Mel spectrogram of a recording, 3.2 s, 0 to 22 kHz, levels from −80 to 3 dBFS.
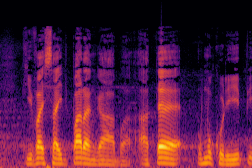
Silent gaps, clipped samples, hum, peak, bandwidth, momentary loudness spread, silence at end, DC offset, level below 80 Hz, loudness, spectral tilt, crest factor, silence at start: none; under 0.1%; none; 0 dBFS; 11.5 kHz; 13 LU; 0 s; under 0.1%; -42 dBFS; -15 LUFS; -5.5 dB/octave; 16 dB; 0 s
